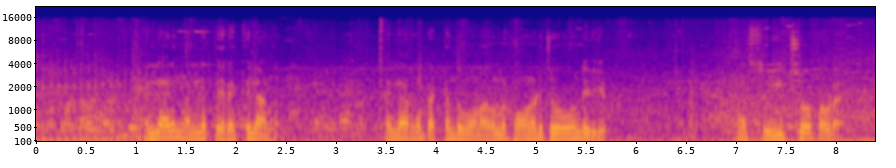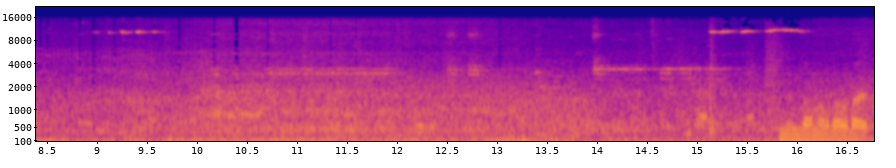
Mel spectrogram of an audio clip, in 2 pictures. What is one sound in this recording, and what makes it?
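A busy crowd murmurs in the street.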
